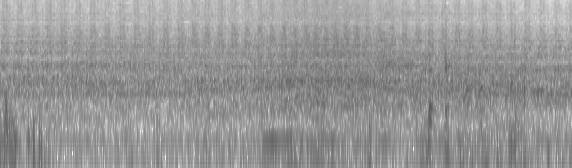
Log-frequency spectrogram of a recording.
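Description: Lada Niva's four-cylinder engine running steadily at low revs as the SUV pulls slowly away.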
